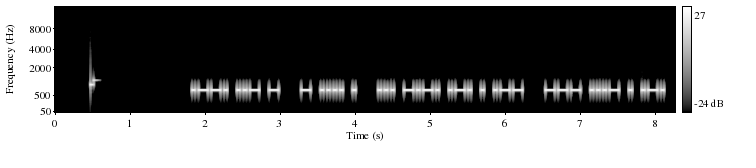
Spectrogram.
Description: Morse code, heard as a keyed tone, about 28 wpm, 700 Hz. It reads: PUT THE SCREW OVER
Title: Sentences from Top 1600 Words 28wpm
